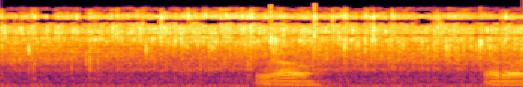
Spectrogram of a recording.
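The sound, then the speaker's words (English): Turkey burgers and bacon fry in a pan heated with olive oil, giving a loud, steady, crackling sizzle that runs without a break. “the olive oil, I threw it in there ahead of time to heat the pan. All right, so now I have turkey burgers in there. So I'm gonna throw that bacon in there.”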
